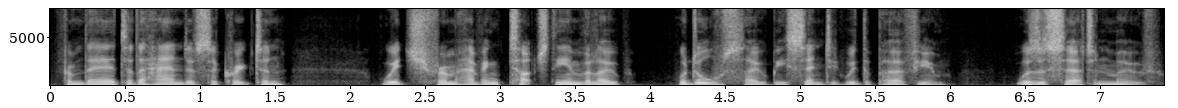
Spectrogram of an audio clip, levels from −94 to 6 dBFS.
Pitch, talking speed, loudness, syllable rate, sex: 135 Hz, 185 wpm, -17 LUFS, 6.1 syllables/s, male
